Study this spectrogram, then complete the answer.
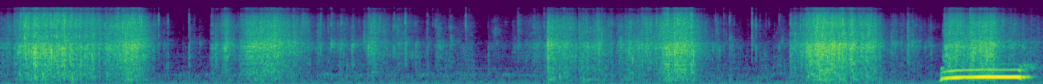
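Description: Plastic wrapping crinkles and rustles as it is pulled off.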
